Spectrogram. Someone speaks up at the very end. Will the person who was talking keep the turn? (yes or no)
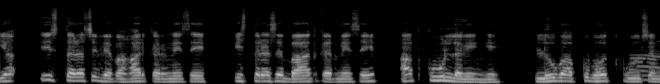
yes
